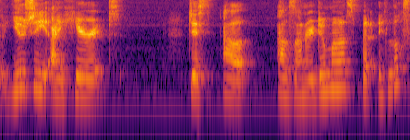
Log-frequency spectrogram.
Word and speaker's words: Alexandre Dumas: And that book is it pronounced Alejandro Dumas, The Count of Monte Cristo.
